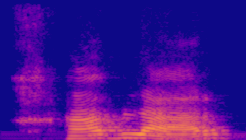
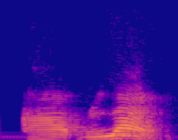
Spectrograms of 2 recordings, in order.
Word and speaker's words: hablar: Remember, the H in Spanish is silent. So we are not going to say hablar. If not, we will say hablar.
